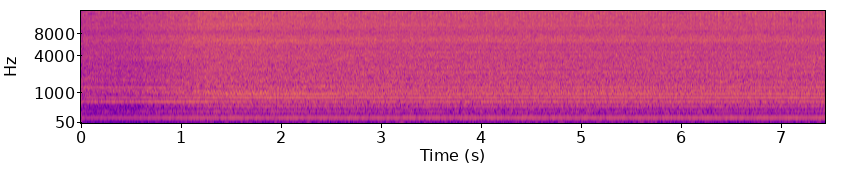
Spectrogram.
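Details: Toyota 1JZ VVT-i running on petrol (car also runs gas), after new spark plugs, throttle fixes and clearing codes 21 and 24 (O2 and air temperature sensors), at start-up: steady even idle with low hum, no misses.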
